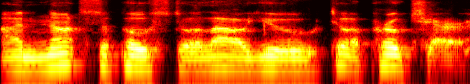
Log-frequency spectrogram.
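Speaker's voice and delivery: low, deep-pitched voice. Voicing an unseen guard who warns players away from her: deep voice. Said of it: "you hear a deep voice saying".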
